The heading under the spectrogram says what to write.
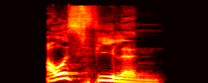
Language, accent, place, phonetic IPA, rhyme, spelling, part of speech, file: German, Germany, Berlin, [ˈaʊ̯sˌfiːlən], -aʊ̯sfiːlən, ausfielen, verb, De-ausfielen.ogg
- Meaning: inflection of ausfallen: 1. first/third-person plural dependent preterite 2. first/third-person plural dependent subjunctive II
